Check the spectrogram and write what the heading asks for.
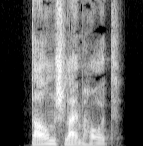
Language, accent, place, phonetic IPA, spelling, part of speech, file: German, Germany, Berlin, [ˈdaʁmˌʃlaɪ̯mhaʊ̯t], Darmschleimhaut, noun, De-Darmschleimhaut.ogg
- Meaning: intestinal mucosa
